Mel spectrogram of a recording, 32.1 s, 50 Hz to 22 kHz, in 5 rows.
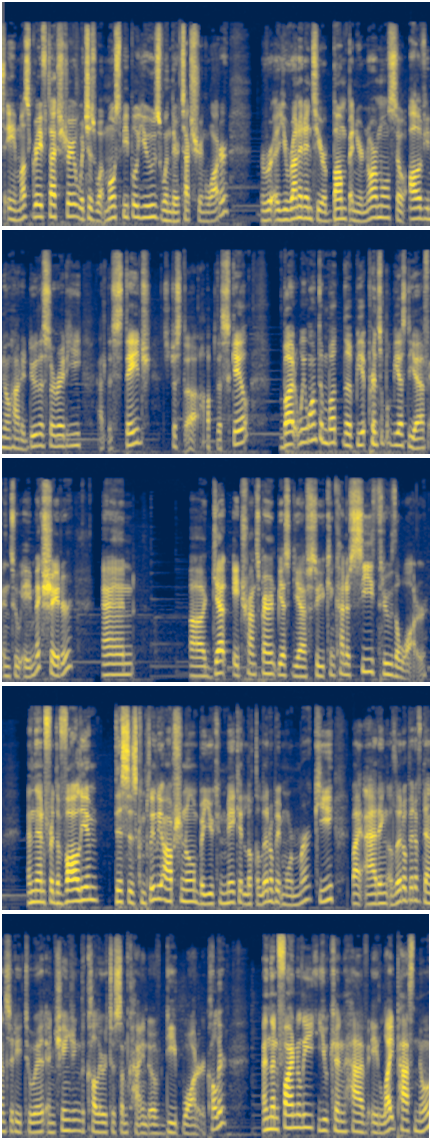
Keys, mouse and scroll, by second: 9.2-9.7 middle drag, 10.0-10.4 middle drag, 11.9 click, 12.7 click, 13.9 click, 19.6 click, 29.5-29.9 middle drag.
